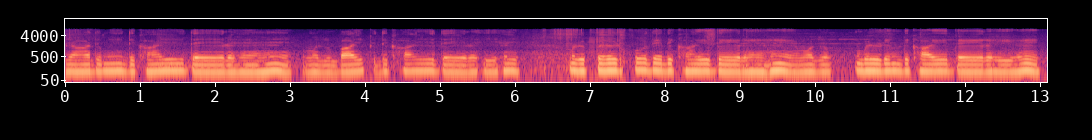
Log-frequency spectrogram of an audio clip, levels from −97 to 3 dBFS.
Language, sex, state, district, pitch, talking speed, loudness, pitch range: Hindi, male, Uttar Pradesh, Hamirpur, 120 Hz, 110 wpm, -19 LUFS, 115-125 Hz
